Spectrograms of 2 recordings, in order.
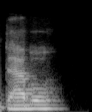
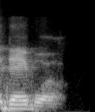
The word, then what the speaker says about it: Daboll: Is that how you pronounce it? Daboll? – I say Daboll.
